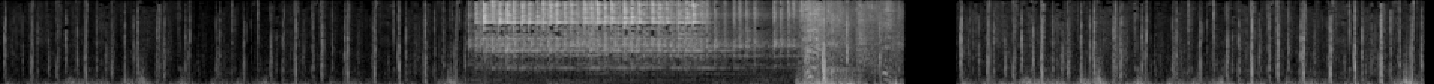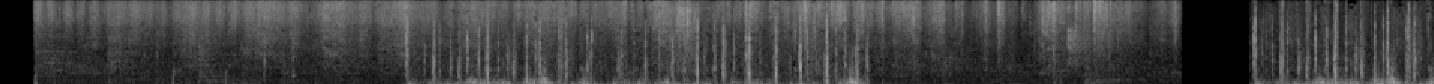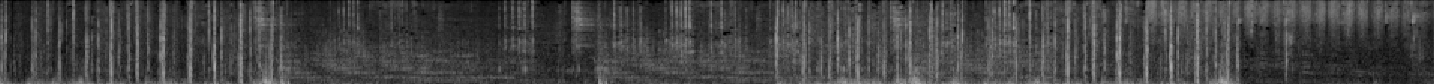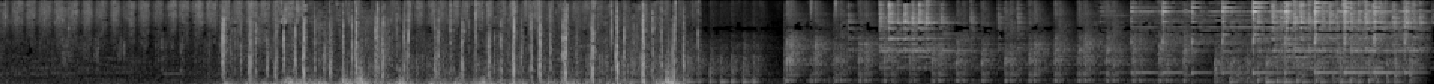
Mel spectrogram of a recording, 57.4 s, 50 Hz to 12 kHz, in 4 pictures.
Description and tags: soundscape WB wispelberg2
wispelberg, cityrings, ghent, soundscape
